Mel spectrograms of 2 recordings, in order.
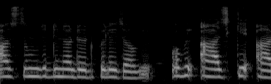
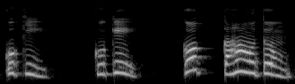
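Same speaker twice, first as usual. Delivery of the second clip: raised, higher-pitched call to someone in another room; 6 semitones higher, 11 dB louder than usual. Acted. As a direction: summon him loudly from the kitchen. Calling Jungkook from another room.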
